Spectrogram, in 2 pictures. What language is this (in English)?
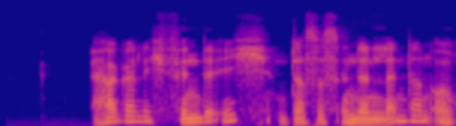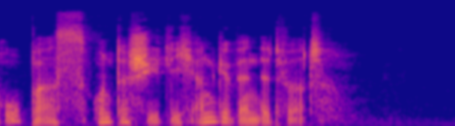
German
